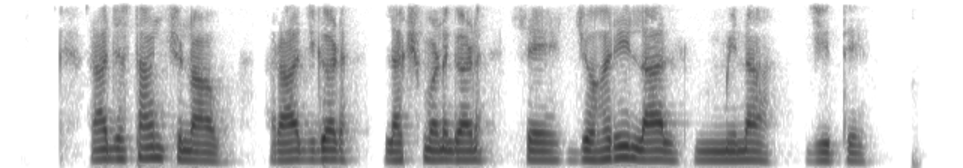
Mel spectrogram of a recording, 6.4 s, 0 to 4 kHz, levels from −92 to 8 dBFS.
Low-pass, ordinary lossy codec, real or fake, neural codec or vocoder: 3.6 kHz; AAC, 32 kbps; real; none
